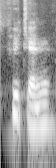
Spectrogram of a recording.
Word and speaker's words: poutine: poutine though I think I know it's not pronounced that way it's Putin but yeah it's so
